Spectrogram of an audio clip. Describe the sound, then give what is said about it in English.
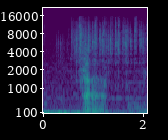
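Many dice rattle and clatter in a short, busy burst of hard clicks, loudest in the middle, then settling into softer scattered rattling, rolled for damage in a tabletop role-playing game. “I hate the sounds of how many dice.”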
